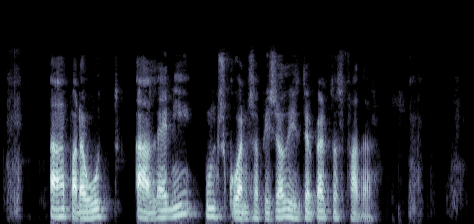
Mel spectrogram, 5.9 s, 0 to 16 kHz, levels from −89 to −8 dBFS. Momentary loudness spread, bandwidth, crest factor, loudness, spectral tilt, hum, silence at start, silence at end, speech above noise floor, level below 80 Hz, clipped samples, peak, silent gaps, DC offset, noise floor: 10 LU; 6.8 kHz; 20 dB; -20 LUFS; -8.5 dB/octave; none; 0.2 s; 1.25 s; 43 dB; -52 dBFS; under 0.1%; -2 dBFS; none; under 0.1%; -62 dBFS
